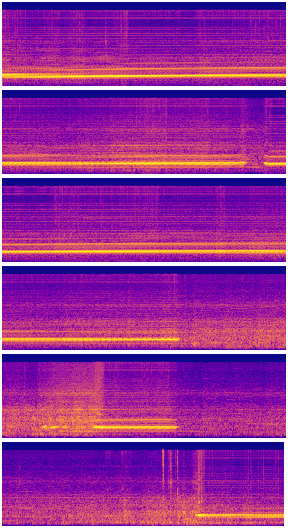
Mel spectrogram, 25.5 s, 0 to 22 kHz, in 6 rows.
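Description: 2019 Mazda MX-5 RF's 2.0-litre four-cylinder engine under hard acceleration, heard from inside the cabin. It climbs in pitch, dips for an upshift about eight seconds in, and holds steady at high revs. Around fifteen seconds in it drops off as the driver lifts and brakes, with a couple of short rev blips on the downshifts, then comes back on the throttle near the end.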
